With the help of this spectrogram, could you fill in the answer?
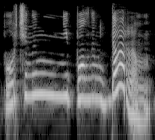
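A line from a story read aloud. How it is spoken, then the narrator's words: Uncertain young man. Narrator (Russian): неуверенно ответил юноша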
